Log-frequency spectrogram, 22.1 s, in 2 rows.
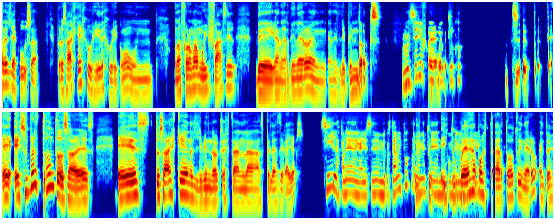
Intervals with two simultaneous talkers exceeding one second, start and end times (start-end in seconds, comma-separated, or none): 19.2-20.6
